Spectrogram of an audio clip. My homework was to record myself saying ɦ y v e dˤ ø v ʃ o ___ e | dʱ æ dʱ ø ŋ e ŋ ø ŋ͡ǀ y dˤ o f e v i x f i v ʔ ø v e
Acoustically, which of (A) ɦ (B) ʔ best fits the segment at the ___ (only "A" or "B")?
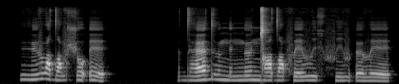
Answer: B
